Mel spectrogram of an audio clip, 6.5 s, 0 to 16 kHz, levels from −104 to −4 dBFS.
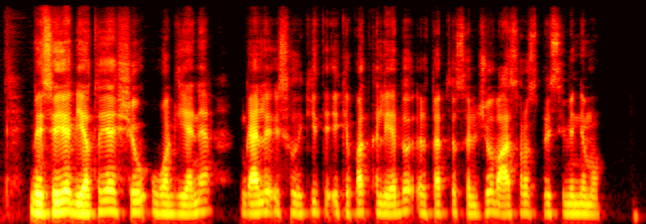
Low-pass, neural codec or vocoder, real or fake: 14.4 kHz; codec, 44.1 kHz, 7.8 kbps, Pupu-Codec; fake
